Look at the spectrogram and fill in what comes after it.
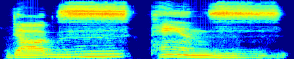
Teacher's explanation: Here, though, we have dogs and pans because dog ends in a voiced G, g, g, g, and pan ends in a voiced N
